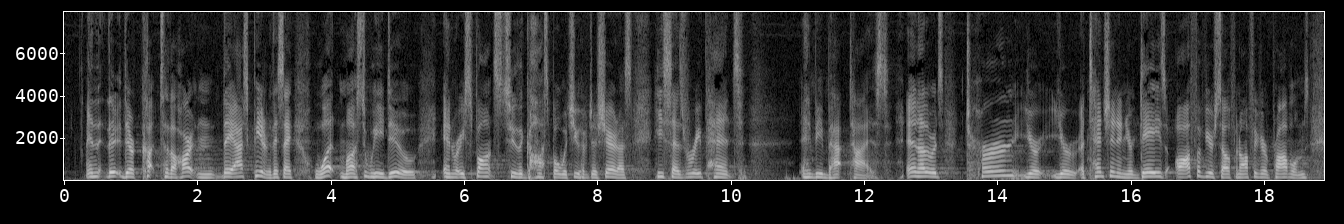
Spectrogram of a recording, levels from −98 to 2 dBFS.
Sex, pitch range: male, 145-180 Hz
